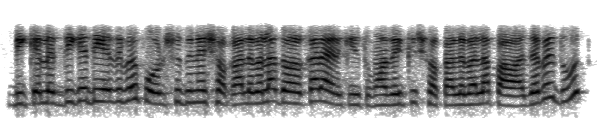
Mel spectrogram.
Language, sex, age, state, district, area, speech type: Bengali, female, 30-45, West Bengal, North 24 Parganas, rural, conversation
